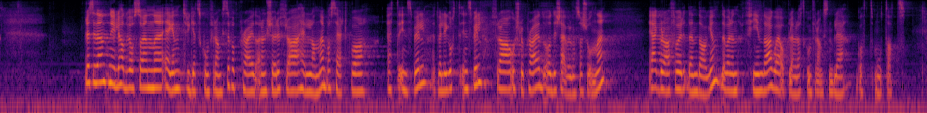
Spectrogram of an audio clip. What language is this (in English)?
Norwegian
